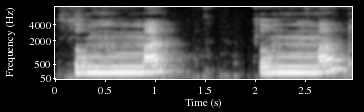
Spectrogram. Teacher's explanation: मीम मुशद्दद, तो यहाँ पे गुन्ना पैदा होगा। सुम्मा सुम्मा थोड़ा सा वक्त लगाएंगे यहाँ पे।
